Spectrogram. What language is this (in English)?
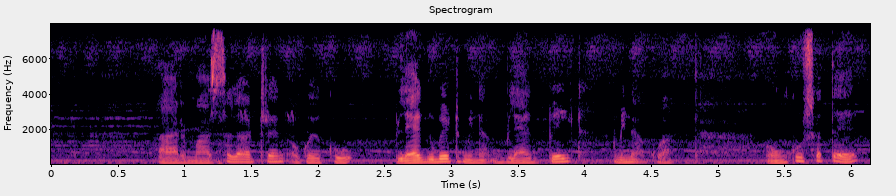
Santali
